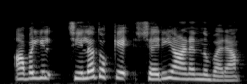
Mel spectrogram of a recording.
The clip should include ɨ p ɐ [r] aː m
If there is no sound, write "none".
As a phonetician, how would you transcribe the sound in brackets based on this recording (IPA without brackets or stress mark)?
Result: ɾ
